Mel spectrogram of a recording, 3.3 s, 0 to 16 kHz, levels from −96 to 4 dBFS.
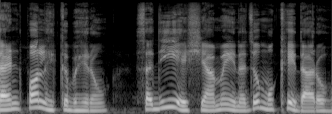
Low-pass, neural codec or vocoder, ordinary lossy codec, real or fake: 14.4 kHz; none; none; real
